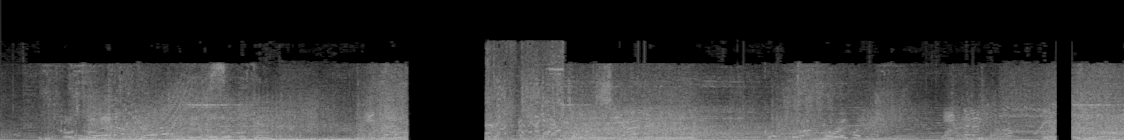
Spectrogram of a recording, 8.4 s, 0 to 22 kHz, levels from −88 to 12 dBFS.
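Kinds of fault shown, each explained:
Playback stall: The sound cuts out mid-flow at 3.05 s and stays silent for about 0.59 s before resuming at 3.64 s. The likely cause is the player running out of data or its thread being blocked, so output halted until it recovered.
Catch-up at higher speed: Right after the stall, from 3.64 to 4.23 s, the audio runs at double speed and jumps nearly an octave in pitch, then drops back to normal. The player is resampling its backlog to win back the time lost.
Chunks out of order: Brief jumbled moments at 4.64 to 4.83 s, 5.48 to 5.57 s and 7.25 to 7.34 s. A block of about 46 ms played three places late in the first and one place late in the other two, leaving hard joins at each seam.
Bluetooth stall: A short dropout to silence at 7.92 s lasts about 0.12 s, then the sound picks up again. This was likely interference holding up wireless packets so the headphones' buffer ran dry until the resent data arrived.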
